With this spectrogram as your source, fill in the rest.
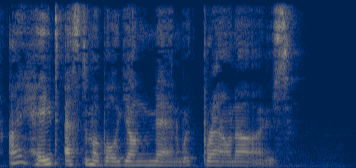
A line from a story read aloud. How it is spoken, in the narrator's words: Joe muttering to herself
